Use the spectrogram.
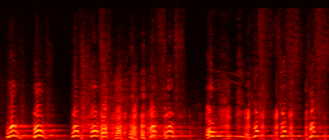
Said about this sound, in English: Oh, me, oh, my. He barks all day and night.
